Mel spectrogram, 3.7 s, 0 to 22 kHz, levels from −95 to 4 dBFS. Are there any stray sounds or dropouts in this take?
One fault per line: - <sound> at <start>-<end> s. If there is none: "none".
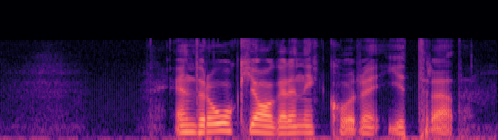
none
